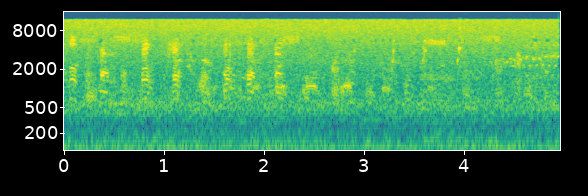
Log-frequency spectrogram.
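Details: Male and female Northern black korhaan at Kamfers Dam, 7 December 2021 around 6 PM: a run of harsh, rasping broadband notes repeated rapidly and evenly, over a steady low rumble of wind or hum and faint background bird calls.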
